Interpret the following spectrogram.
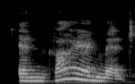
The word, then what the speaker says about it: environment: Environment is stressed on the second syllable.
